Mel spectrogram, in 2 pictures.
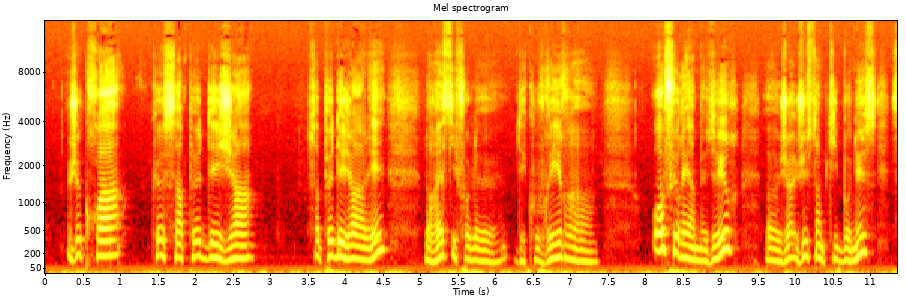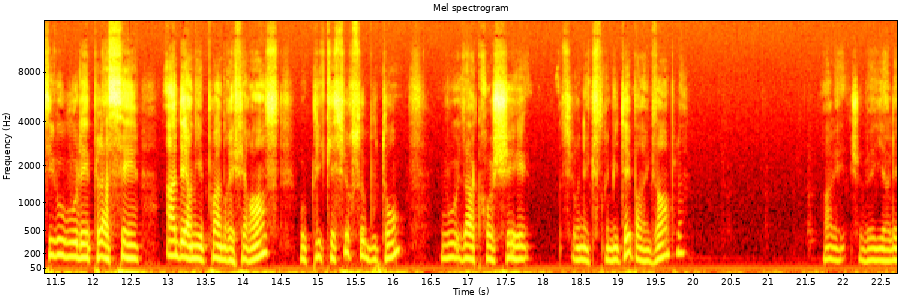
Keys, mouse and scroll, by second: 15.8 click, 18.6 click.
